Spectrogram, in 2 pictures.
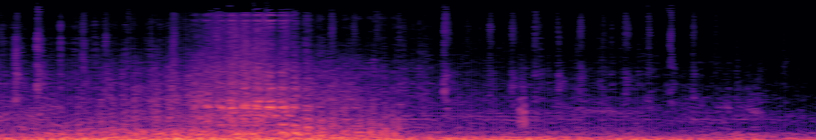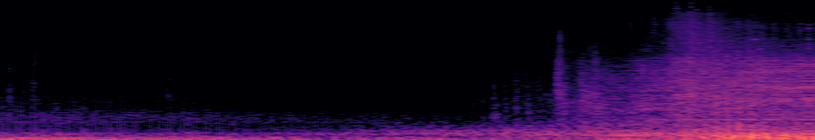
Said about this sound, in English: Do you hear that? It's a drone coming this way.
